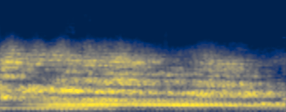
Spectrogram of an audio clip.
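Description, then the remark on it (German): A small propeller plane's engine roars steadily at full power, a loud continuous buzzing drone with a strong harmonic hum, as the aircraft takes off on a December day, with no voices. “als sich die D-Ente mit Michael Jimek am Steuer in die Luft erhebt”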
